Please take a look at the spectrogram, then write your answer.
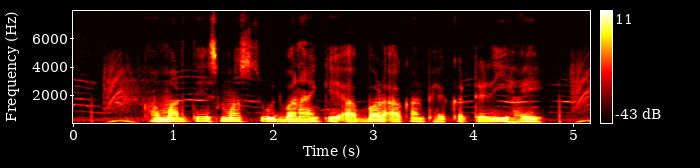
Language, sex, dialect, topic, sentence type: Chhattisgarhi, male, Western/Budati/Khatahi, agriculture, statement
